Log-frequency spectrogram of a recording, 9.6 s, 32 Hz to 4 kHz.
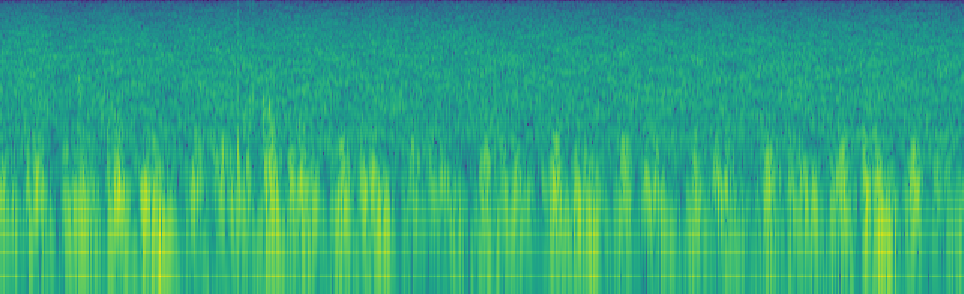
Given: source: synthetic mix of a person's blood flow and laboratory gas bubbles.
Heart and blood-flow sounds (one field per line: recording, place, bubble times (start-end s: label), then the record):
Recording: Doppler ultrasound of blood flow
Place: precordium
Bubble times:
2.19-2.82 s: bubbles
From the record:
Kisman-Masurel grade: 212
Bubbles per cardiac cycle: several, 3 to 8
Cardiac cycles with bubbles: 1 to 10%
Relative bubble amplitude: moderate (0.250 to 0.450)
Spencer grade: 1 (occasional bubble signal discernible with the cardiac motion signal, with majority of cardiac periods free of bubbles)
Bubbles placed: anywhere in the cardiac cycle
